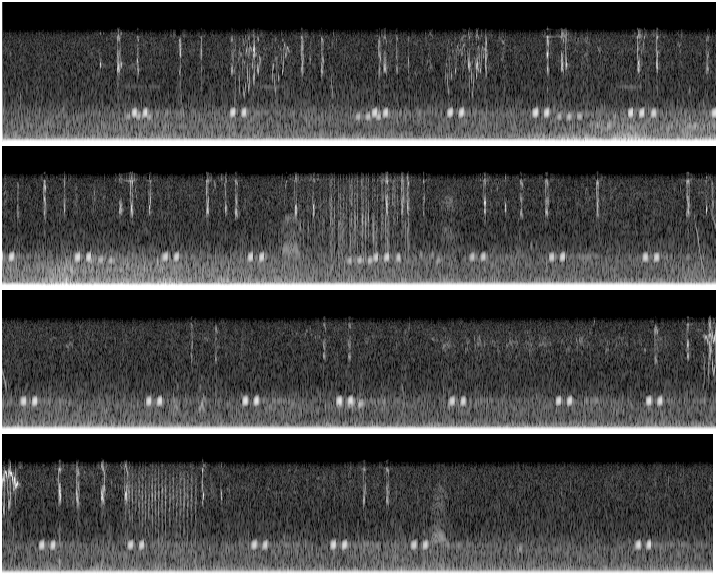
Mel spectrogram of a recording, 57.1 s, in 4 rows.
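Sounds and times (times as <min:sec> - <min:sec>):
bird low double hoot: 0:02.3 - 0:03.6, 0:07.0 - 0:08.1, 0:10.6 - 0:24.4, 0:27.0 - 0:29.8, 0:31.4 - 0:34.3, 0:35.0 - 0:36.3, 0:37.4 - 0:38.4, 0:39.6 - 0:40.5, 0:42.6 - 0:46.1, 0:47.8 - 0:53.5, 0:55.4 - 0:56.6.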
